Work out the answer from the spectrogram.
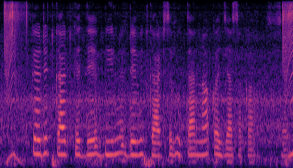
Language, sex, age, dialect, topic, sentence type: Magahi, female, 25-30, Western, banking, statement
